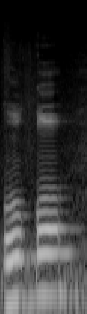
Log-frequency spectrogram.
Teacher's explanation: قوف کو اوپر قلقلہ کریں گے، اور قوف حروف مستعلیہ میں سے بھی ہے، اسے موٹا بھی کریں گے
